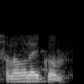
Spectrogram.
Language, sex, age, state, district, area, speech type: Kashmiri, male, 30-45, Jammu and Kashmir, Budgam, rural, conversation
